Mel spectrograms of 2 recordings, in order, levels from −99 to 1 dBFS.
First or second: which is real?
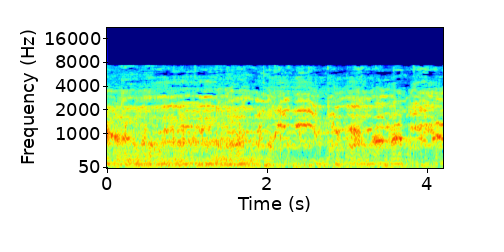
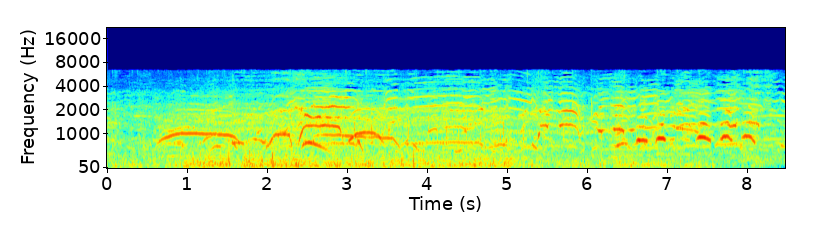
second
